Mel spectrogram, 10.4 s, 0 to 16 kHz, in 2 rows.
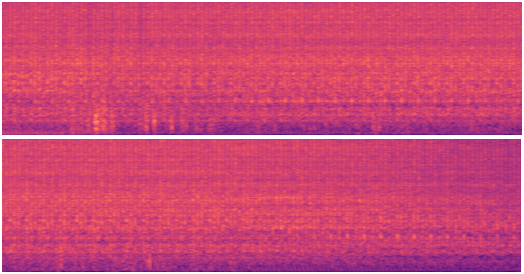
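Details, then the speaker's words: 2016 Isuzu Panther LS Turbo diesel idling with the bonnet open: steady, even, crisp clatter with no heavy knock or hunting; no blow-by smoke from the oil filler, turbo normal, engine smooth and healthy. "Dan seperti ini untuk kondisi mesinnya masih sangat halus. Dan untuk karakter mesin di Panther ini sangat renyah sekali teman-teman."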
